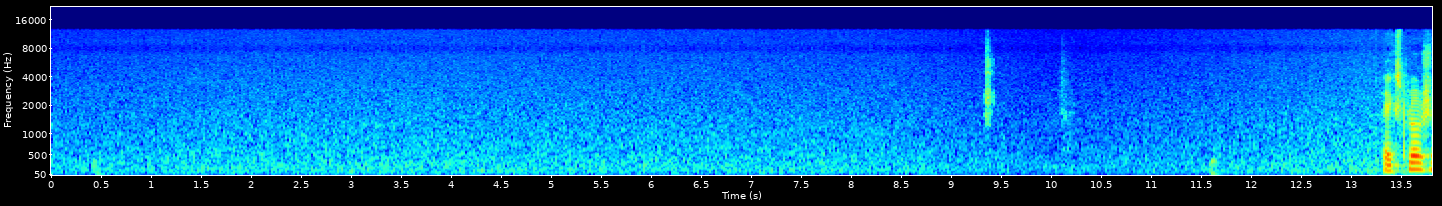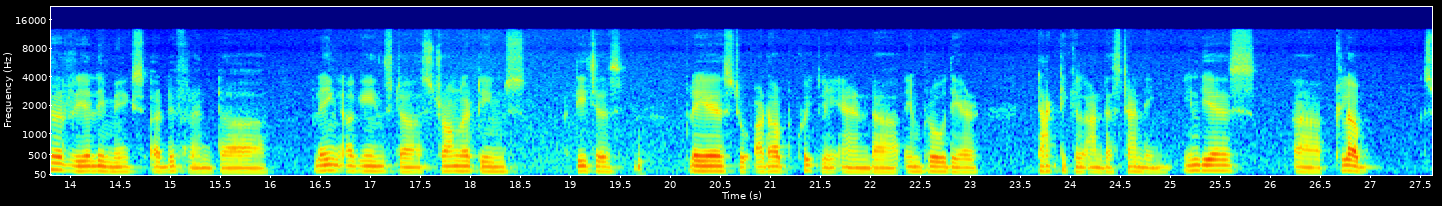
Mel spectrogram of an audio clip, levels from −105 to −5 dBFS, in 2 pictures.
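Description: Speech recording, no technical faults detected anywhere in the clip.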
